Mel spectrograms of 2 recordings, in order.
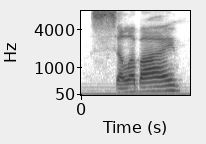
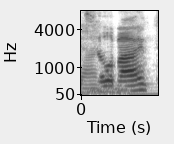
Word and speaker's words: syllabi: How do you pronounce that word? Syllabi. Syllab. Okay. Syllabi.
